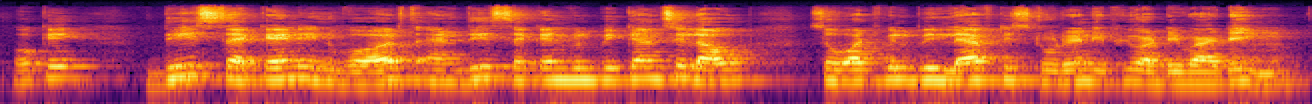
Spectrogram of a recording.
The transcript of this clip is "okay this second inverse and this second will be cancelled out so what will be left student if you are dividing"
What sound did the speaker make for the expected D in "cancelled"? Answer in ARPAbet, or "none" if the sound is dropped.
none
